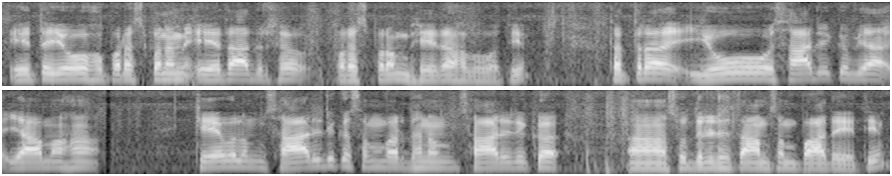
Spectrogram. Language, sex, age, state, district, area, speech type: Sanskrit, male, 18-30, Bihar, Madhubani, rural, spontaneous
